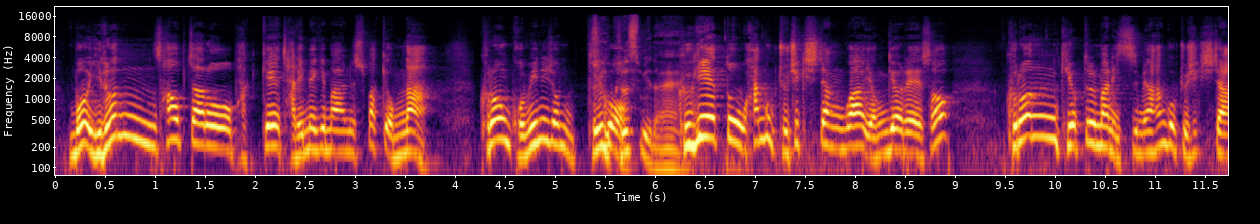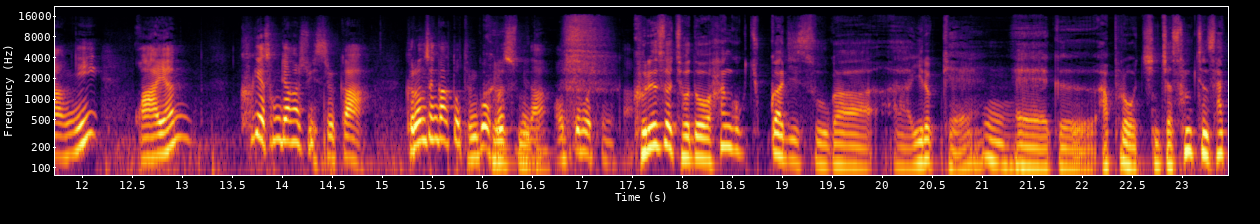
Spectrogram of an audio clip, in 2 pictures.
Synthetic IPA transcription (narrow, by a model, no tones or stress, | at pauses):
mwʌiɾʌnsʰaʌp̚t͡ɕ͈aɾopakk͈e̞t͡ɕaɾime̞ɡimaɭs͈ubak͈eʌmna | kɯɾʌnkomiɲit͡ɕomtɯɭɡos͈mɲidakɯɡe̞t͈ohanɡuk̚t͡ɕuɕʰik̚ɕ͈ʰid͡ʑaŋɡwajʌŋɡjʌɾɦe̞sʰʌ | kɯɾʌnkiʌp̚t͈ɯɭmanis͈ɯmjʌnɦanɡuk̚t͡ɕuɕ̬ʰik̚ɕʰid͡ʑaŋikwajʌn | kʰɯɡe̞sʰʌŋd͡ʑaŋɦaɭs͈uis͈ɯɭk͈a | kɯɾʌnsʰe̞ŋɡak̚t͈otɯɭɡokɯɾʌs͈ɯmmɲidaʌ̰t͈ʌ̥kʰeboɕʰimɲik͈a̰kɯɾe̞s̬ʰʌt͡ɕʌdohanɡuk̚t͡ɕu̥k̚k͈ad͡ʑisʰuɡa | iɾʌkʰe̞̰ekɯ̰a̰pʰɯɾot͡ɕint͡ɕ͈asʰamt͡ɕʰʌnsʰa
